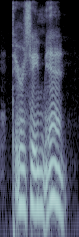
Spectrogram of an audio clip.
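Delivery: whispered voice. Retelling how a sister on the bus spoke: imitating a whisper. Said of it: "the sister whispers".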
